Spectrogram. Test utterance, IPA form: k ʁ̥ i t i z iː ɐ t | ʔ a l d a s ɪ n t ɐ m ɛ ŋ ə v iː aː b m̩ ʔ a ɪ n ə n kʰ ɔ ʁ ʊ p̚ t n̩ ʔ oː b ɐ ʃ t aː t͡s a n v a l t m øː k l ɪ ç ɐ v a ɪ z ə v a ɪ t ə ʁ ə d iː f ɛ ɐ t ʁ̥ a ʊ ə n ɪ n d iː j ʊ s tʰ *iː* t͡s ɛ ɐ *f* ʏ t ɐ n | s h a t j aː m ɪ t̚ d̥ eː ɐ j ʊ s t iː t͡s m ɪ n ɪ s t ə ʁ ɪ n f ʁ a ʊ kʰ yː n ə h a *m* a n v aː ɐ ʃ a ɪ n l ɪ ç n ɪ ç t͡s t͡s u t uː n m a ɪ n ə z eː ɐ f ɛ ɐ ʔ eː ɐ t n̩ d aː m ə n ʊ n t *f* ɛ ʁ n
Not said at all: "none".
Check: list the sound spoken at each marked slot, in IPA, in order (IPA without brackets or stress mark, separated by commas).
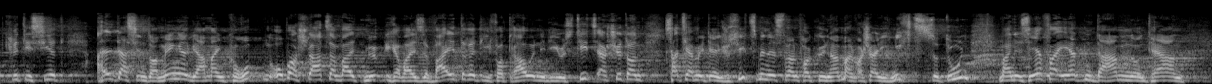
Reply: iː, ʃ, m, h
